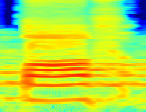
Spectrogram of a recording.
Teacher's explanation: کہتے ہیں زبان کی جڑ اور تالو کے نرم حصہ سے ادا ہوتا ہے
